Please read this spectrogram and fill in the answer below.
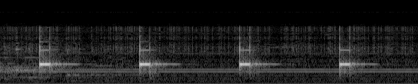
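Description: Radio time signal marking the full hour: short beeps of about 1 kHz, one a second, four of them here, over faint steady tones.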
